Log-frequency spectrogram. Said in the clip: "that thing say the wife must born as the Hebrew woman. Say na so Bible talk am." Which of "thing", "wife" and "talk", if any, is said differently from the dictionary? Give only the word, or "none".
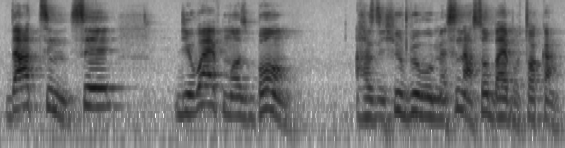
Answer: thing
